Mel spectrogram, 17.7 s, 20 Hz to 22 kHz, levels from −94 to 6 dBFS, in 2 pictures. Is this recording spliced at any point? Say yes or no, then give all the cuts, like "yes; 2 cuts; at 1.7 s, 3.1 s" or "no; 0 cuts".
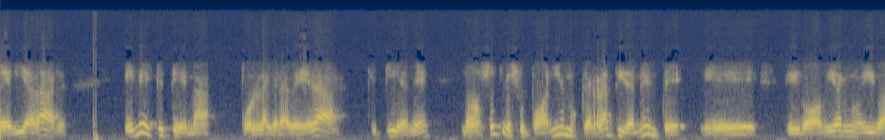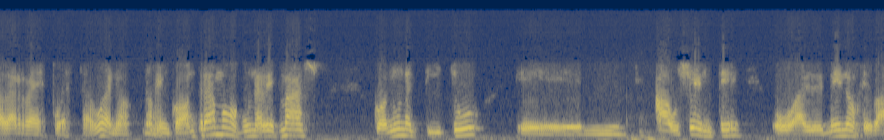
no; 0 cuts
